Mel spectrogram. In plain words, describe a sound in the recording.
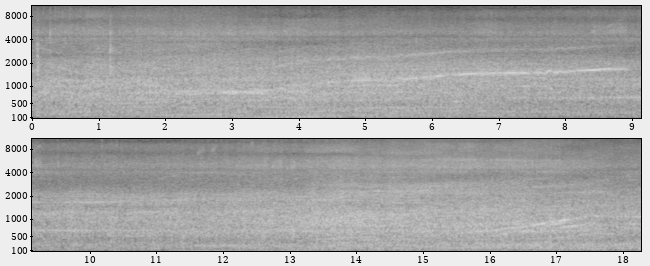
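A column of tractor engines rumbles steadily as the tractors drive past one after another.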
